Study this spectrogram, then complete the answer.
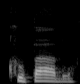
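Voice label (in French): "coupable", French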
